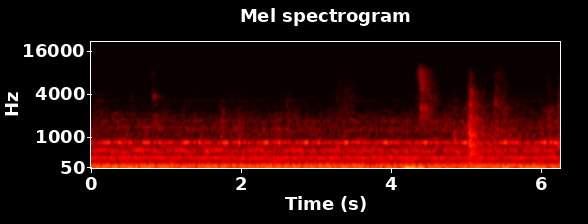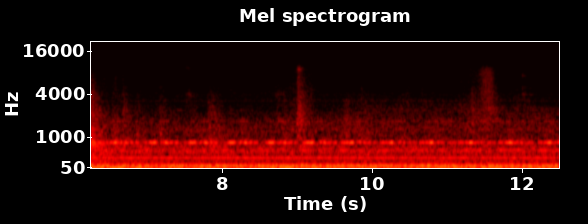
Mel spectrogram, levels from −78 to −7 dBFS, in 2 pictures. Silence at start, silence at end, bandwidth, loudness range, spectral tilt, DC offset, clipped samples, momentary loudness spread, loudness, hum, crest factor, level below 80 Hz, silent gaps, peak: 0 s; 0 s; 12 kHz; 1 LU; -6 dB/octave; under 0.1%; under 0.1%; 2 LU; -44 LUFS; none; 16 dB; -46 dBFS; none; -26 dBFS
